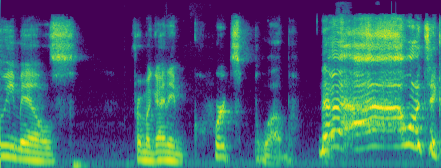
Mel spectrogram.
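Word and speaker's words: Zchqxxxxblorb: name is typically pronounced quartz blub the zch is silent uh do you did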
